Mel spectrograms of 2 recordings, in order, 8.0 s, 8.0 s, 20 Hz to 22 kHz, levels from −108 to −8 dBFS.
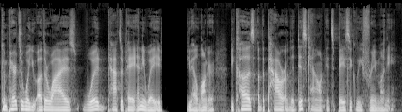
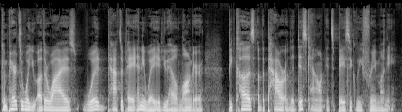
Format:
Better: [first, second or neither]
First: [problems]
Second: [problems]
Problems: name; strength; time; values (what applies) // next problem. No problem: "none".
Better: second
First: audio freezing; at 3 s for 0.5 s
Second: none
